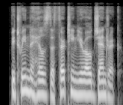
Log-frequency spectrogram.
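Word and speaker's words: Jędrek: Polish spelling, Jedrek, pronounced as given, Jendrik, with the French sound of N.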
